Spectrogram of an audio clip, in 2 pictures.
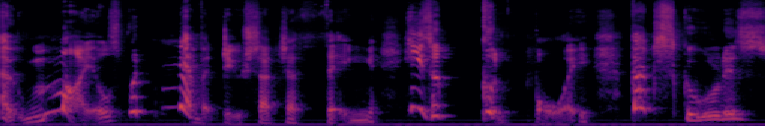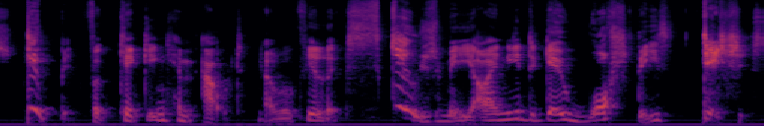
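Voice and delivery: awful, high-pitched put-on British accent. Retelling a scene where Kate gets a call from the school, awful British accent as Kate. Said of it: "Please ignore my awful British accent".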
